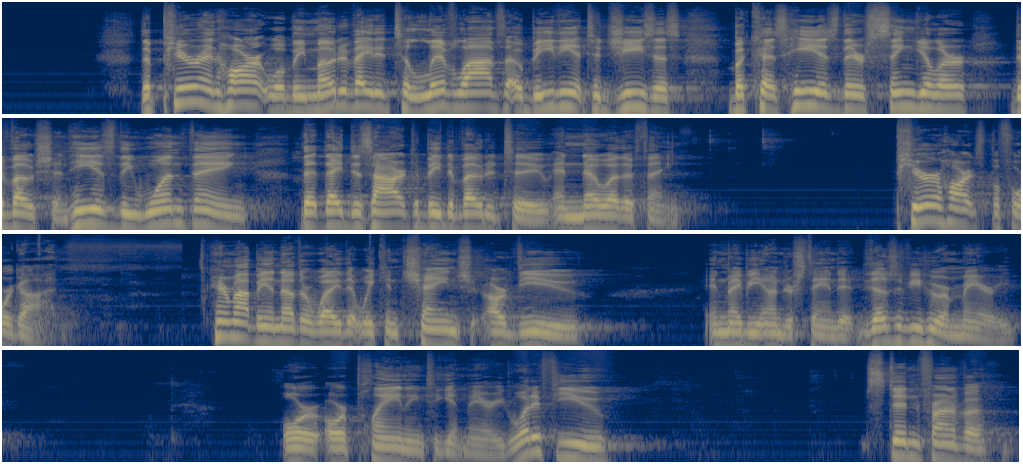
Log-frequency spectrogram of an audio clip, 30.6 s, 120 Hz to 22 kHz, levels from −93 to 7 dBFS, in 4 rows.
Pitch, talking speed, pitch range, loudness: 130 Hz, 145 wpm, 90-150 Hz, -27 LUFS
